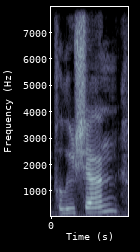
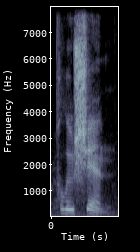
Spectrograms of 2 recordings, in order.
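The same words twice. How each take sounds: First: The ending sounds like 'shun'. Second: The ending sounds like 'shin'. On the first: "pronounce that ending like an un sound" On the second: "either with an un or an in"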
